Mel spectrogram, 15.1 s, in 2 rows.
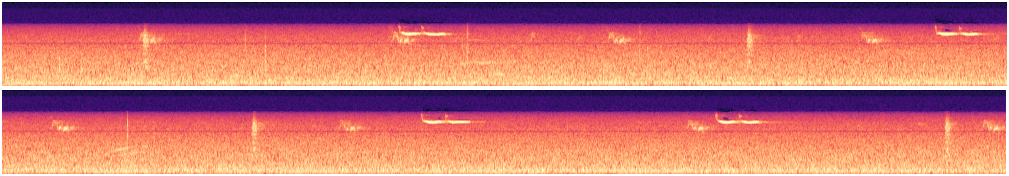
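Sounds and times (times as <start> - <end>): open-air background hiss: 0.0 - 15.0
small birds chirping: 1.0 - 1.3, 2.9 - 8.7, 9.4 - 11.2, 12.6 - 15.0.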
